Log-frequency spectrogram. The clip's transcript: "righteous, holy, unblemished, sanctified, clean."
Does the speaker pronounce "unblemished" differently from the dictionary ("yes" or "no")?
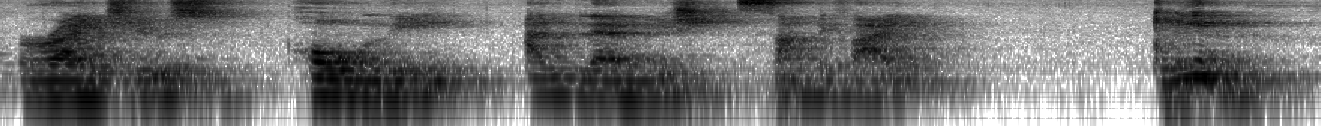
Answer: yes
